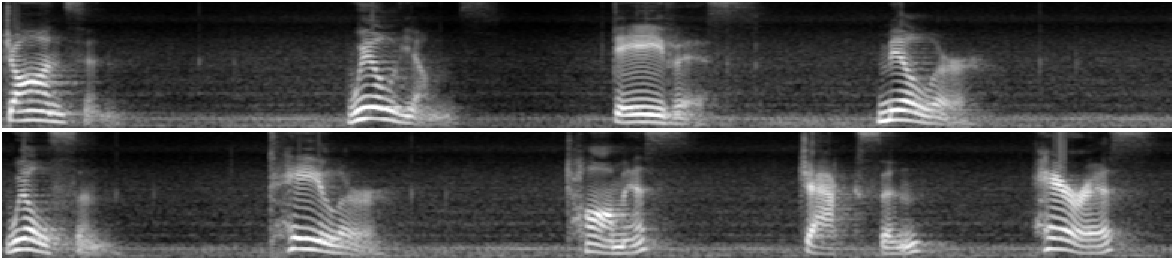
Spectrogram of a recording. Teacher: They all stress the first syllable.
